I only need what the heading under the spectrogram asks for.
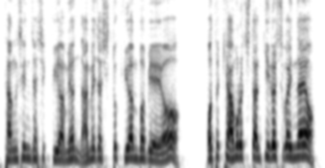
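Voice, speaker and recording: A man voicing an indignant young wife who shouts shrilly in defense of her sister-in-law. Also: high-pitched, quick pace, no echo, studio quality, pitched above the performer's own voice, natural voice. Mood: furious.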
